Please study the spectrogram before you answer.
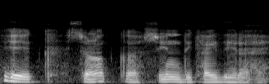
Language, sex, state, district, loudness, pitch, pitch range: Hindi, male, Punjab, Pathankot, -17 LUFS, 110 Hz, 105-115 Hz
